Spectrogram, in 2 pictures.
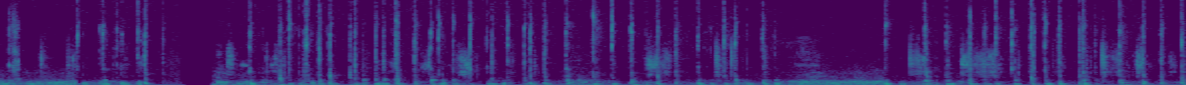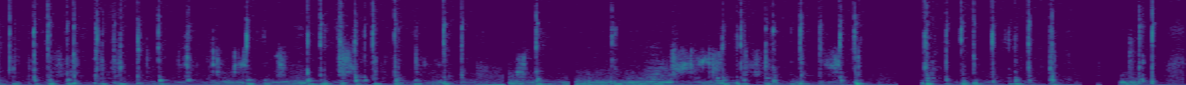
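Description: Faint typing on a computer keyboard: rapid, irregular key clicks heard over a video-call microphone.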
